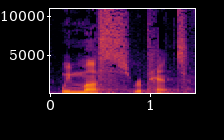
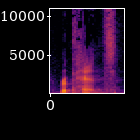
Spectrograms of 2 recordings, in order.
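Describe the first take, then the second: First: We must repent, each word slow and weighted; slow down and press every word of We must repent; slow emphatic repeat. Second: Said in the usual way. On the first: Shown as a demonstration. Preacher repeating his point to the congregation, slow and weighty.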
